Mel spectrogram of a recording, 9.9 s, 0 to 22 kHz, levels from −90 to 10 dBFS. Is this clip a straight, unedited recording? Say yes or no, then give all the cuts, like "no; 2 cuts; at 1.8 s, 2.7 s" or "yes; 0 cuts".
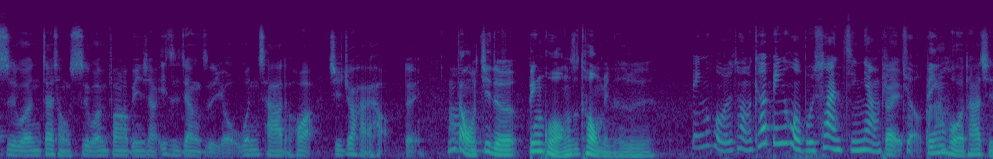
no; 4 cuts; at 3.2 s, 4.0 s, 5.2 s, 6.7 s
